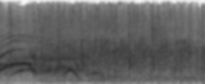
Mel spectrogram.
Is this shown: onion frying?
no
